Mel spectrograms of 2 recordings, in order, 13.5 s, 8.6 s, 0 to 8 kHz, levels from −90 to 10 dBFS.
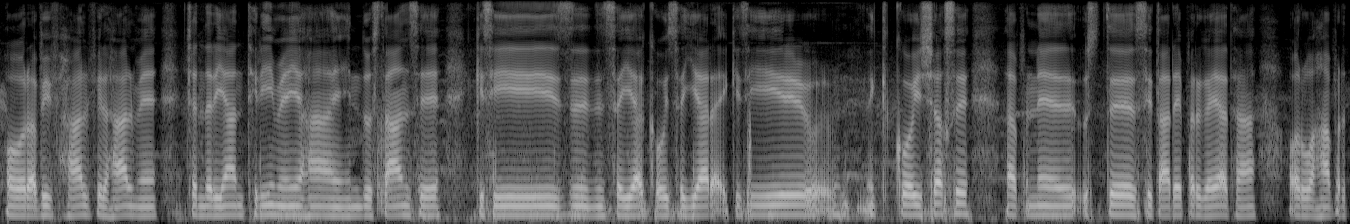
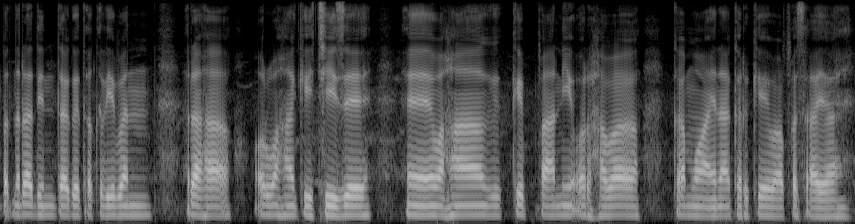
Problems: none marked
